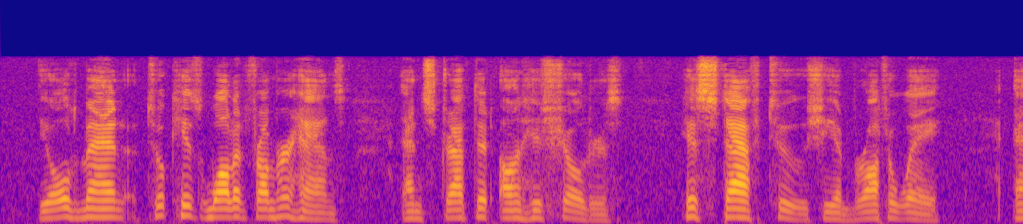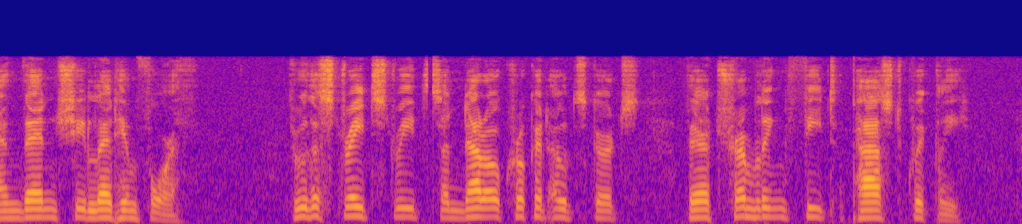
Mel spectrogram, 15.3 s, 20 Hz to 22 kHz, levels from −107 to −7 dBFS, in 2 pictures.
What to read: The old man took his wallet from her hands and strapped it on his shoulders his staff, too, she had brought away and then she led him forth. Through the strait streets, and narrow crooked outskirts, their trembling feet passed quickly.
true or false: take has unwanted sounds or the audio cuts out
true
